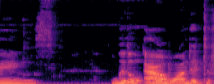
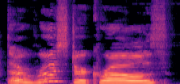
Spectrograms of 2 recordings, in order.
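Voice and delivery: excited gasp; 3 semitones higher, 8 dB louder, slower than usual. Acted. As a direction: gasp and say it loud and slow. Gasp before the rooster's call.

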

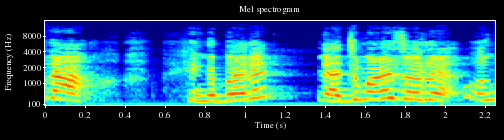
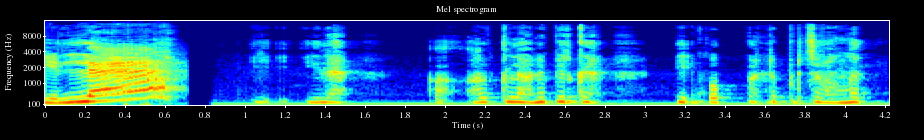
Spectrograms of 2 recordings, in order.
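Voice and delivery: soft, lower stuttering excuse; frightened stammer; 5 semitones lower, 4 dB quieter than usual. Acted. Nervous officer stammering excuses to the angry father. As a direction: stammer it out, scared of him.

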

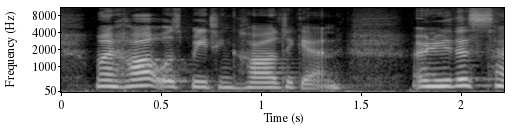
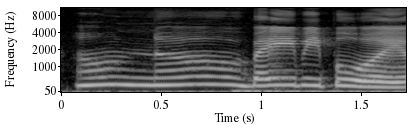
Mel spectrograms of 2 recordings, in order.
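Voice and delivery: put-on higher, cooing sarcastic baby talk; mock coo; 6 semitones higher, much slower than usual. Reviewer mocking Stark, sarcastic cooing. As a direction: coo at him like a spoiled child.

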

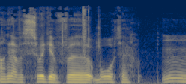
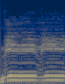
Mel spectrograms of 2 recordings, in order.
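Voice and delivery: higher, playful mimic of a droning pump; lightly voiced mechanical moo; pump noise imitation; 8 semitones higher, 5 dB quieter than usual. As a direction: mimic the pump's drone. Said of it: "the water pump has just been going".

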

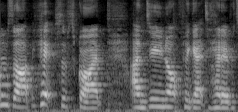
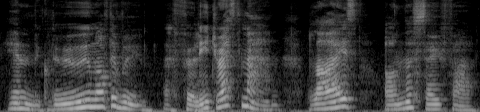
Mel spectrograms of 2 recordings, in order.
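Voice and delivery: slow, low storybook reading; story narration; 4 semitones lower, 9 dB quieter, slower than usual. A narrator's reading. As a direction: set the gloomy scene softly, like a bedtime book. Reads story aloud.

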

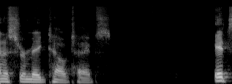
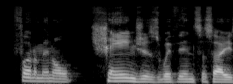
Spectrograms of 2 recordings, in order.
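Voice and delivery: ordinary delivery

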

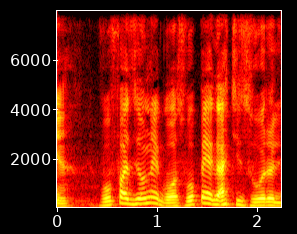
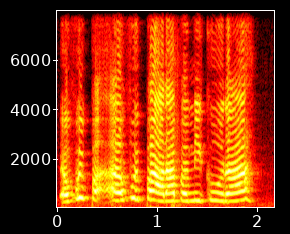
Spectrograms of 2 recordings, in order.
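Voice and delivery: agitated; 8 semitones higher, 11 dB louder than usual. Real, not acted. Under attack, explaining.

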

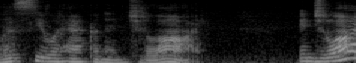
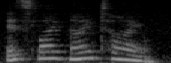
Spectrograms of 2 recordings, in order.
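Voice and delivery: high, louder storybook cry; cried out; 11 semitones higher, 5 dB louder than usual. Acted. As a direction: call it out in mock alarm. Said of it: "cried the sea urchin".

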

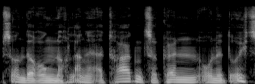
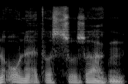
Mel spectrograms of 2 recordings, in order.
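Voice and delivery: plain reading voice

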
